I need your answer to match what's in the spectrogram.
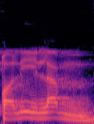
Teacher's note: Illa qalilam, di situ idgham bi gunnah, tanwin bertemu mim. Asalnya qalilan, tapi bila bertemu mim jadi qalilam dengan kadar panjang 2 harakat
